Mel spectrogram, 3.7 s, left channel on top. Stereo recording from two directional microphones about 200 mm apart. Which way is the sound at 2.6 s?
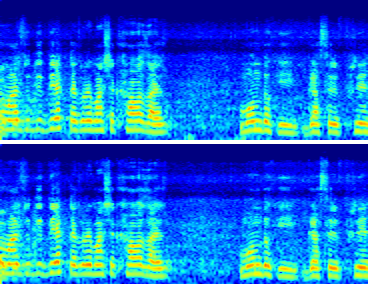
40° left (ahead or behind).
